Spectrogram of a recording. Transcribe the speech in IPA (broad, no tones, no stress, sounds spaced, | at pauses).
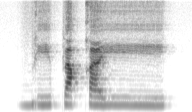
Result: b i p ɛ q iː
